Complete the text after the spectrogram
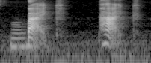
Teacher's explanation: There are, according to place of articulation, there are 9 types of consonants. The first one is bilabial, sounds with two lips together.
